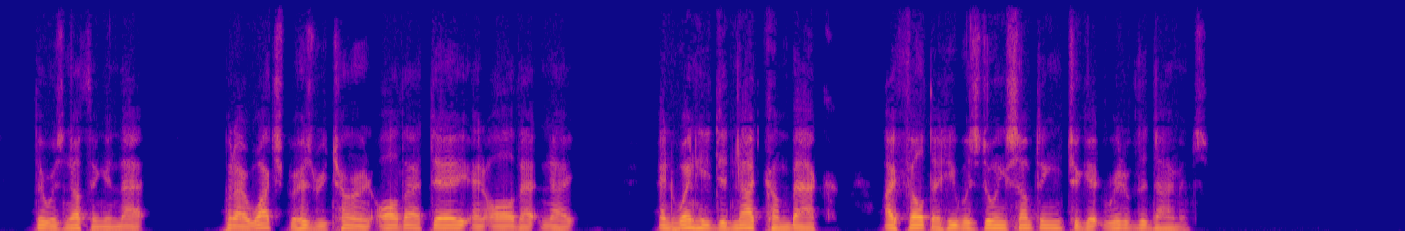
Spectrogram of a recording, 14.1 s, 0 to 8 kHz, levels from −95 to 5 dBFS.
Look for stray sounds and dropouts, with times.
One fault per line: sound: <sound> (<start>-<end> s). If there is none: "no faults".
no faults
